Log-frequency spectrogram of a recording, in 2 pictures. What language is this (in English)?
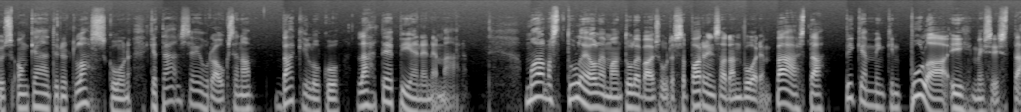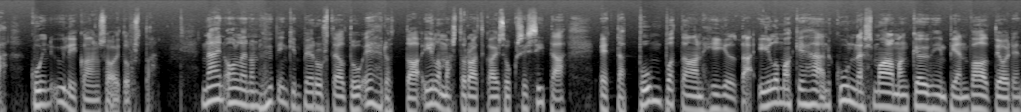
Finnish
